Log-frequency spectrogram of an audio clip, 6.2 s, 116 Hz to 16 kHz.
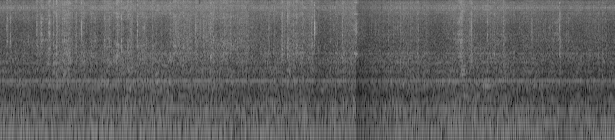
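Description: Cabin noise of an Airbus A320-212 taxiing, heard from inside the cabin: the steady hum of its CFM56 engines, with a few constant whining tones over it.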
